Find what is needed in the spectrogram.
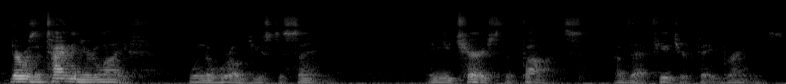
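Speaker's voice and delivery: unhurried verse, pausing after each phrase; measured recital sinking gently at each close; poem recitation. Acted. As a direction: recite the poem, line endings dropping low and soft.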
